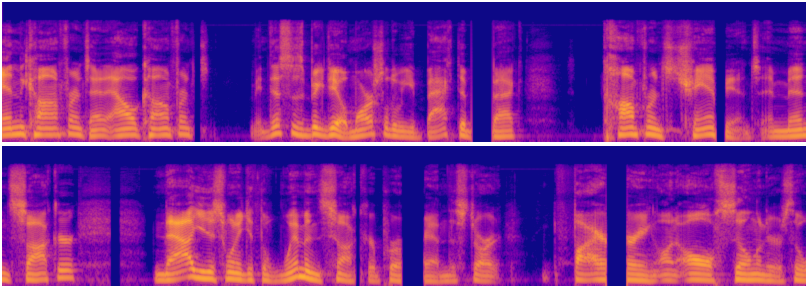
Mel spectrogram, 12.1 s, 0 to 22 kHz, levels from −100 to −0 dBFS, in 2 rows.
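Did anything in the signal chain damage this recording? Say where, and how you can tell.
Yes. Three times the speech briefly fades out over about 8 ms and falls silent: 1.43 to 1.50 s, 5.35 to 5.43 s, and 9.02 to 9.20 s, just before "to start". This is a digital broadcast dropout at the reception stage. The receiver mutes on bad frames, and the 48, 72 and 168 ms holes fit whole lost frames of 24 ms.

Four other gaps cut abruptly to dead silence. They fall at 3.52 to 3.68 s, 6.84 to 6.92 s right after "in men's soccer", 8.68 to 8.72 s, and 10.56 to 10.72 s just before "on all". These are blocks of digital silence from the driver or buffer stage, where unfilled output became zeros for 160, 80, 40 and 160 ms.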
